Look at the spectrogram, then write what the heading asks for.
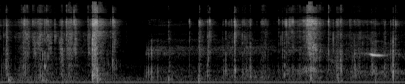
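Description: Minecraft trading card booster packs of eight cards are torn open by hand, with close, crisp foil crinkling and short ripping bursts in an irregular run, no talking.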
